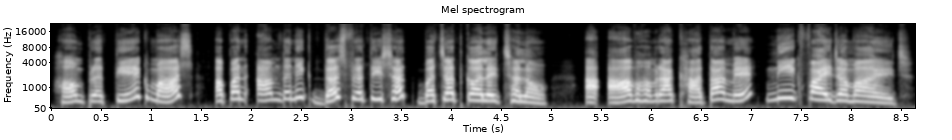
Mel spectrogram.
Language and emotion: Maithili, happy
